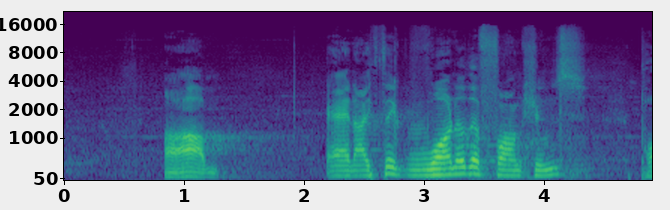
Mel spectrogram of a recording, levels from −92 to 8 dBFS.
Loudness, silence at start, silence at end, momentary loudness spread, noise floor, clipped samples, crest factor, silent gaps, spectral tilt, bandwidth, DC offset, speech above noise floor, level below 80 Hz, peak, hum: -22 LUFS; 0.85 s; 0 s; 19 LU; -56 dBFS; under 0.1%; 20 dB; none; -7 dB/octave; 16 kHz; under 0.1%; 35 dB; -56 dBFS; -4 dBFS; none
